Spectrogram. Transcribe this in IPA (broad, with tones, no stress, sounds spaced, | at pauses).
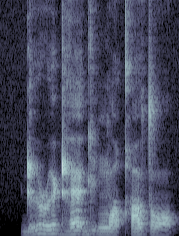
ɖ ɨ˩˥ ɹ ɨ˧˥˧ ɖʱ ɛ˧˥˧ ɡ i˥˧ ŋ͡m ɔ˧˩˧ qʰ o˩˥ t ɔ˨˩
